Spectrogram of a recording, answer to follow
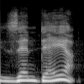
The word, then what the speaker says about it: Zendaya: The second most mispronounced word was the actress Zendaya. It's actually Zendaya. It's mispronounced. It should be Zendaya.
